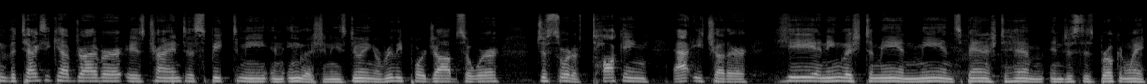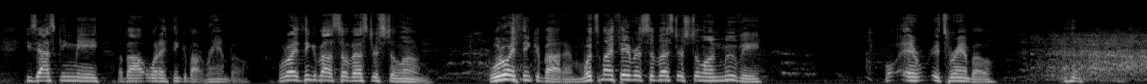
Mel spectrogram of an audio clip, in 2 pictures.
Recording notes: These stories were recorded at The Deer Pile on October 17th, 2013 by our good friends at The Denver Diatribe.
